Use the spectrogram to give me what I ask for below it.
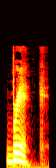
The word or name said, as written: brickish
